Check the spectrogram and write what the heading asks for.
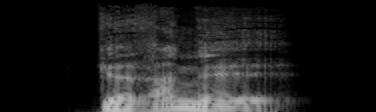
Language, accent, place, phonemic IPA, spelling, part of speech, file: German, Germany, Berlin, /ɡəˈʁaŋl̩/, Gerangel, noun, De-Gerangel.ogg
- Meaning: 1. tussle, skirmish 2. wrangling, jockeying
